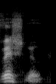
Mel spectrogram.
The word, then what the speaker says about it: Vishnu: and the eighth embodiment of the god Vishnu, pronounced Vishnu.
